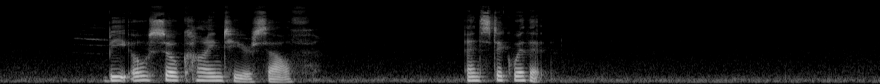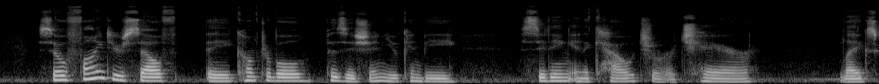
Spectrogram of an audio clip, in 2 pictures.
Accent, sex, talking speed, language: American, female, 85 wpm, English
